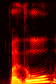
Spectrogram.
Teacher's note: ज़ाल को नरमी से लेकिन वाव साकिन के साथ आपने खींच के पढ़ना है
